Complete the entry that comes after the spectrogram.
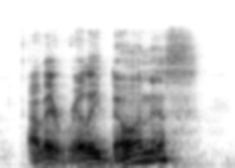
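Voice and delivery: ordinary talk

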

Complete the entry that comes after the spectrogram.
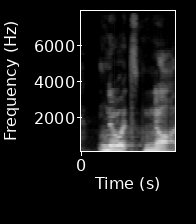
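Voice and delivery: very high-pitched, furious, angry shout. Narrator reading Ebony's reply to Vampire after her vision, shouted angrily. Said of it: "I shouted angrily".

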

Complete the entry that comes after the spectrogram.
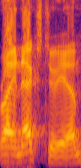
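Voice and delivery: booming, resonant preacher voice.

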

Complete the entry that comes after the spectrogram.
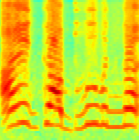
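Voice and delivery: attempted Australian accent. Trying out an accent while the others judge the attempt, attempted Australian accent. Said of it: "not only do I have to have an Australian accent".

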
